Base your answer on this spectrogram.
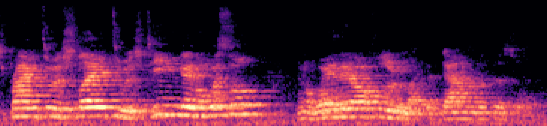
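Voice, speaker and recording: A high-pitched male voice with lively intonation at a moderate pace, over noticeable background noise. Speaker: amateur performer. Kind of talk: poetry reading. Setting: live show. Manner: animated.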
